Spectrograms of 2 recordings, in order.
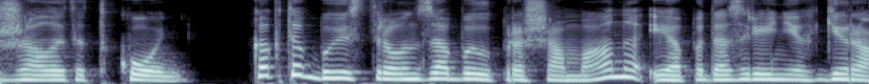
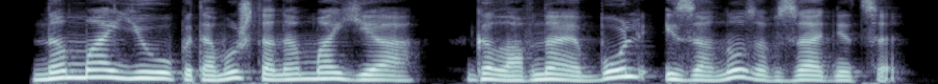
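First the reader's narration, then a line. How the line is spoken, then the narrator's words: Snapping retort. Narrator (Russian): огрызнулся я в ответ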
